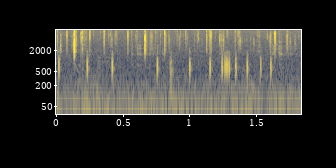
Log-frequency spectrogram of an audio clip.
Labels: {"label": "biophony, knock croak", "recorder": "SoundTrap 300"}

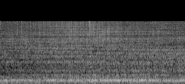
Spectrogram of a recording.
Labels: {"label": "anthrophony, boat engine", "recorder": "SoundTrap 500"}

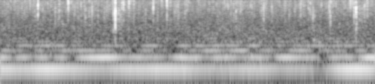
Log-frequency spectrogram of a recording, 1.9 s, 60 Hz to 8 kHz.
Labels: {"label": "biophony, midshipman", "recorder": "SoundTrap 500"}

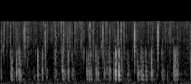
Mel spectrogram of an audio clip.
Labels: {"label": "biophony, sea urchins (Echinidae)", "recorder": "SoundTrap 600 or HydroMoth"}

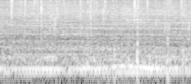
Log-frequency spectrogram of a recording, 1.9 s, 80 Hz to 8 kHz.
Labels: {"label": "biophony", "recorder": "SoundTrap 300"}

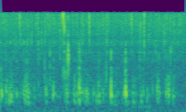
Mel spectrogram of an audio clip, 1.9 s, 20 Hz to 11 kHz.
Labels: {"label": "biophony, sea urchins (Echinidae)", "recorder": "SoundTrap 600 or HydroMoth"}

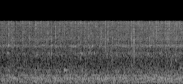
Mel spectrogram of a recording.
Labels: {"label": "ambient", "recorder": "HydroMoth"}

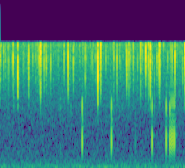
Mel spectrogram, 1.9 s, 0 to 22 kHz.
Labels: {"label": "biophony, knock croak", "recorder": "SoundTrap 300"}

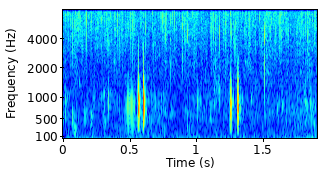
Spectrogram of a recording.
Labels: {"label": "biophony, damselfish", "recorder": "SoundTrap 500"}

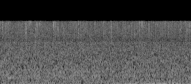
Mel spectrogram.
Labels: {"label": "biophony", "recorder": "SoundTrap 300"}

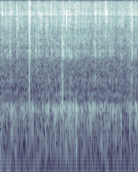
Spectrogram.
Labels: {"label": "ambient", "recorder": "HydroMoth"}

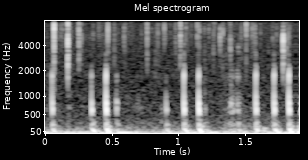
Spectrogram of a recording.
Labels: {"label": "biophony, knock", "recorder": "SoundTrap 300"}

